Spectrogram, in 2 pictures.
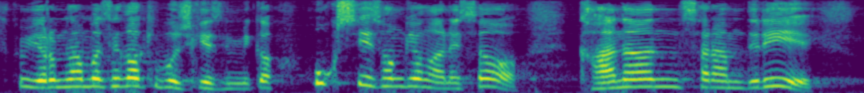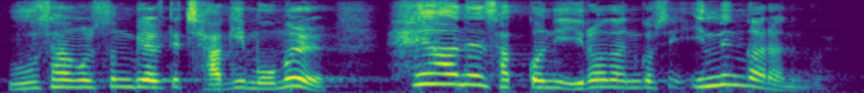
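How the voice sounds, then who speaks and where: A man's voice: sits high, animated, fast talker, hardly any pauses, fairly bright tone. Korean man teaching in a reverberant church hall. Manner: asks the audience many questions and answers them himself. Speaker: staff teacher leading a Bible study. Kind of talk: interactive sermon teaching.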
